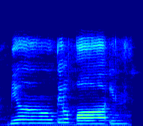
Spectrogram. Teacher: ketika nun sukun bertemu dengan ta, maka bacaannya itu samar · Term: ikhfa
